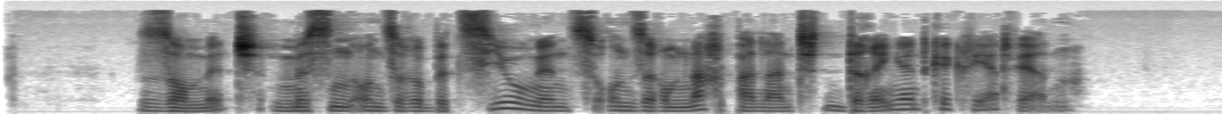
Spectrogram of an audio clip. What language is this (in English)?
German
